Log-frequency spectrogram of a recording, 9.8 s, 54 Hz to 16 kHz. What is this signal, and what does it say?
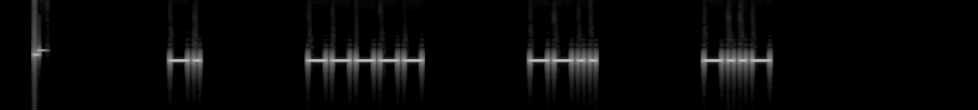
Morse code, heard as a keyed tone, about 21 wpm, spaced as for 7 wpm, 700 Hz. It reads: N0ZX
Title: USA Call Signs - 4 Characters - 6x Character Spacing - 20wpm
